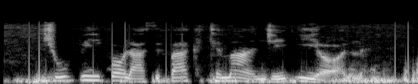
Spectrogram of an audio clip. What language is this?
Esperanto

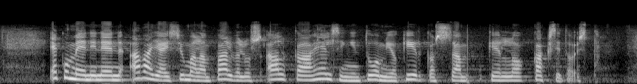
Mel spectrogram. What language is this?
Finnish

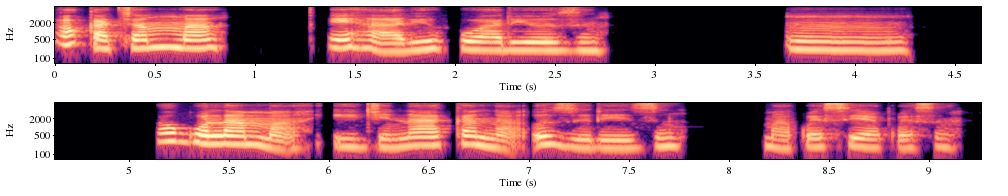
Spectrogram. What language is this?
Igbo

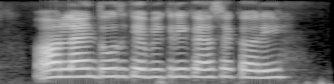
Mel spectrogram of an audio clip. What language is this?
Magahi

